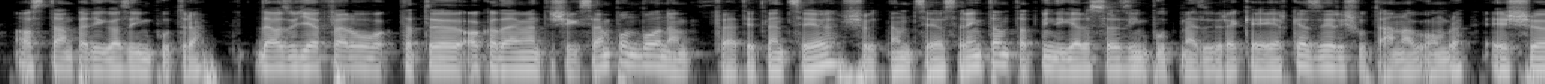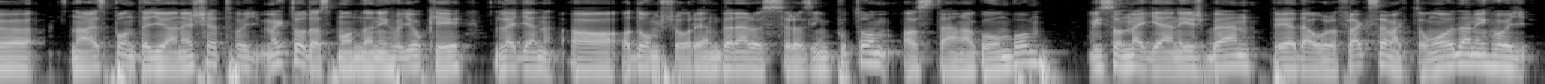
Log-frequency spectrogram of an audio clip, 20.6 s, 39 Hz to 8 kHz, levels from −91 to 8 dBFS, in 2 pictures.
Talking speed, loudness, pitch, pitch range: 185 wpm, -19 LUFS, 105 Hz, 95-110 Hz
